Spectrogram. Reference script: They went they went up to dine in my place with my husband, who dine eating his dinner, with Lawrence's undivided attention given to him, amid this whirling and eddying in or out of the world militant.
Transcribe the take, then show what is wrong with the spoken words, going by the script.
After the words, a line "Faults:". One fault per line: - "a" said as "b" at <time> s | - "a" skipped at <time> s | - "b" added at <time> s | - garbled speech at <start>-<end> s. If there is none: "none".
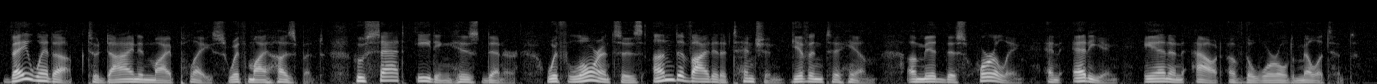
They went up to dine in my place with my husband, who sat eating his dinner, with Lawrence's undivided attention given to him, amid this whirling and eddying in and out of the world militant.
Faults:
- "they went" skipped at 0.6 s
- "dine" said as "sat" at 3.6 s
- "or" said as "and" at 11.7 s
